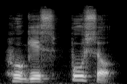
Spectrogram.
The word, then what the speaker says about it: hugis puso: Another example is hugis puso. Hugis puso. Hugis puso. Hugis puso is spelled as H-U-G-I-S hyphen P-U-S-O.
